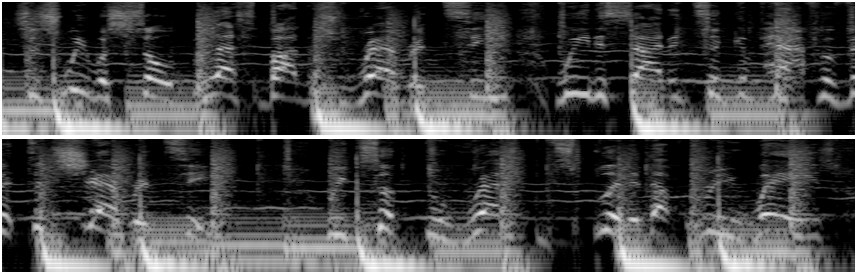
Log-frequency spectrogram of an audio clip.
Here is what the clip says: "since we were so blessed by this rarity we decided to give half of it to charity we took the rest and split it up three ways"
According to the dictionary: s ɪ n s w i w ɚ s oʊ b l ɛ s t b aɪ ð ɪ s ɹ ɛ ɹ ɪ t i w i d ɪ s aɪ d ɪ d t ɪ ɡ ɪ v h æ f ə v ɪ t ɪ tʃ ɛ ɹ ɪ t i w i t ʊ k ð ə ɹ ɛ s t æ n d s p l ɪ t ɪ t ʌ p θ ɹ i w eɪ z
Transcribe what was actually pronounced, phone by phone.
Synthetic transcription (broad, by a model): s ɪ n s w i w ɚ s oʊ b l ɛ s t b aɪ ð ɪ s ɹ ɛ ɹ ɪ t i w i d ɪ s aɪ d ɪ d t ɪ ɡ ɪ v h æ f ə v ɪ t ɪ tʃ ɛ ɹ ɪ t i w i t ʊ k ð ə ɹ ɛ s t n s p l ɪ t ɪ t ʌ p θ ɹ i w eɪ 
